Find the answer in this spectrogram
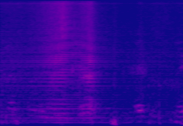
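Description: A long breath out, close to a headset microphone, lasting about a second and rising and falling once.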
